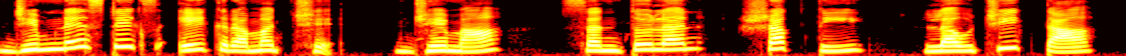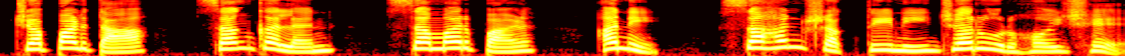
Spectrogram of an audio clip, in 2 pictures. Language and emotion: Gujarati, neutral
